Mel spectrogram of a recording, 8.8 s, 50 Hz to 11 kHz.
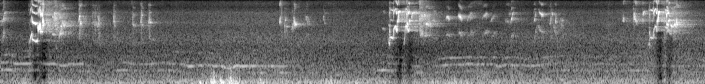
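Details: On 24 November 2021 a biola euwing green lovebird gives three separated bursts of high, grating squawks and chips, with a thin steady tone and low hum underneath.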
